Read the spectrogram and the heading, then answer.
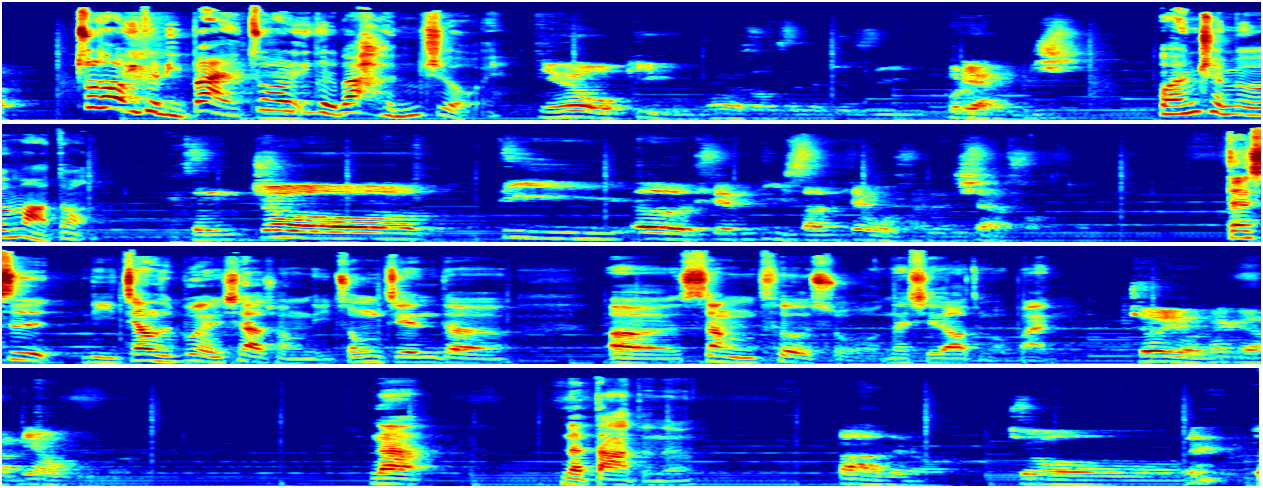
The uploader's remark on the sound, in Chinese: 早期節目錄音品質不佳，敬請見諒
